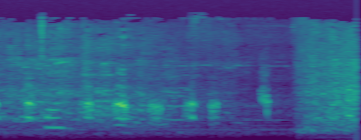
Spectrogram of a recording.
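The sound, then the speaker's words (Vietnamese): A chicken clucks in a run of short, choppy calls, followed by a brief rougher burst of noise near the end. “Em trả cho con gà chị đừng có la nữa nha chị.”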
